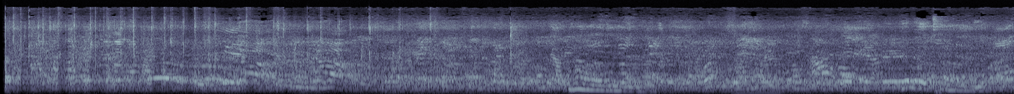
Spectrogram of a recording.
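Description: A crowd of adults chatters and calls out loudly in a large echoing hall.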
